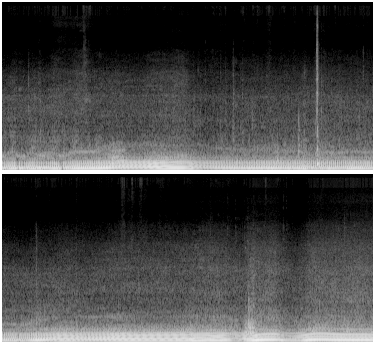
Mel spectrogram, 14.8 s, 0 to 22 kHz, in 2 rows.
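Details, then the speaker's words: 2000 Nissan Altima GXE (apparently), exhaust rattling against the body; low engine rumble rising and falling with revs over a loose, uneven metallic clatter. "windows missing the exhaust sends a rattle defender so you hear this noise"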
